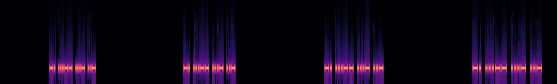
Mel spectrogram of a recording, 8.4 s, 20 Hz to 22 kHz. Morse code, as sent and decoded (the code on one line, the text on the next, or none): -. ...-- ...- ..- / -. ...-- ...- ..- / -. ...-- ...- ..- / -. ...-- ...- ..-
N3VU N3VU N3VU N3VU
